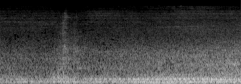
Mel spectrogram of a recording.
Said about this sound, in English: Pedestrian crosswalk, so we'll just wait till all the cars. Sometimes they don't stop. It's a big bus. We'll just wait.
